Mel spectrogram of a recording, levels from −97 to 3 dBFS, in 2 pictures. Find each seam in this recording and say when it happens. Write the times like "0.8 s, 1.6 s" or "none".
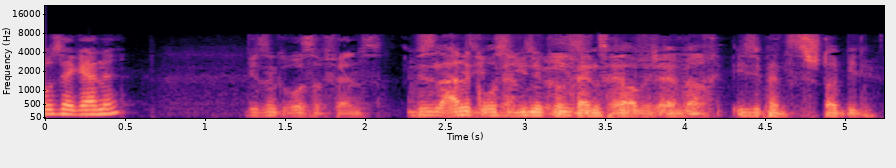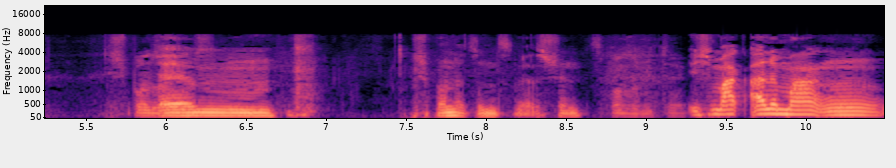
none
